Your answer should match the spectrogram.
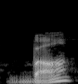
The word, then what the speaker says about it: hva: Finally, silent H in words starting with HV. This you will meet a lot, because the Norwegian question words is starting with HV. The Norwegian question words, that's equivalent of the English WH. So these words would then be pronounced hva, hvor, hvem, which means what, where, and who.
